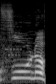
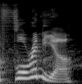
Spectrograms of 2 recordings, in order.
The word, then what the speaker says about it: Florina: of my mispronunciations, uh I used to call Florina Florinia. Florinia.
